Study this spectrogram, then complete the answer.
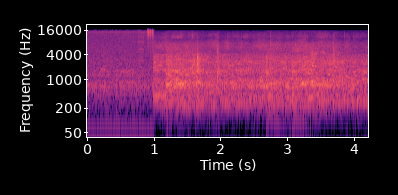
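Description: A crowd murmurs in the distance outdoors.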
